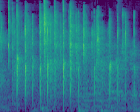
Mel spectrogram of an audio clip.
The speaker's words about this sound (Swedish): Bra, applåd.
